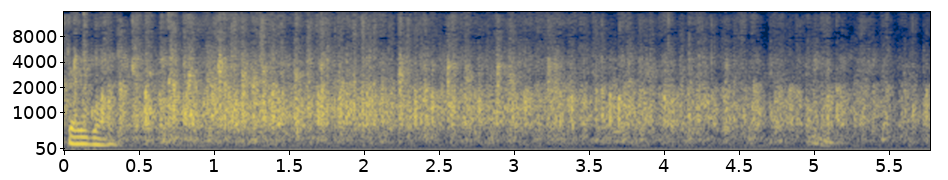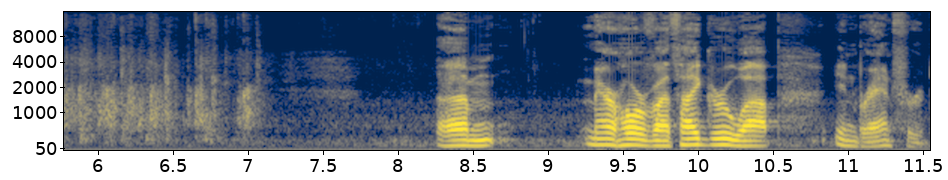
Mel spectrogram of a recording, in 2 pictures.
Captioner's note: applause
